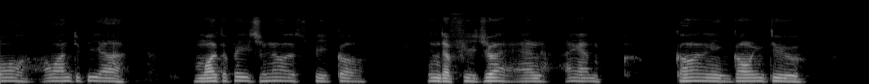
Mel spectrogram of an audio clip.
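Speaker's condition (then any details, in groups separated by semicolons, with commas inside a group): Cerebral palsy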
